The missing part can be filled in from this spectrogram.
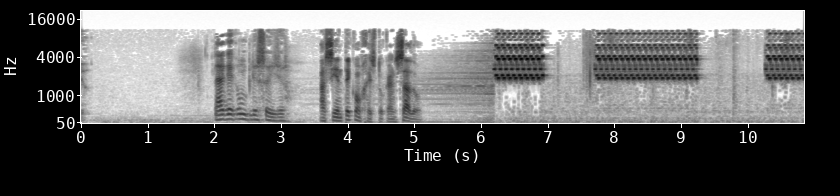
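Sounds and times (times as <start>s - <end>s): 
speech: 2.0s - 5.2s
mobile phone electronic ringtone trilling: 6.2s - 7.1s, 7.7s - 9.4s, 10.2s - 10.8s.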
